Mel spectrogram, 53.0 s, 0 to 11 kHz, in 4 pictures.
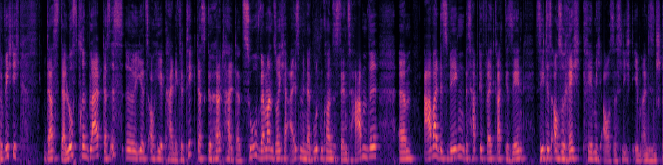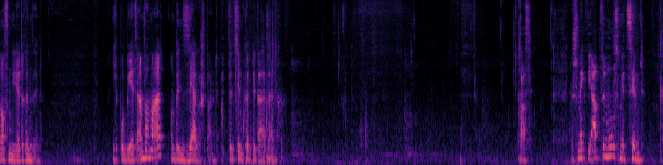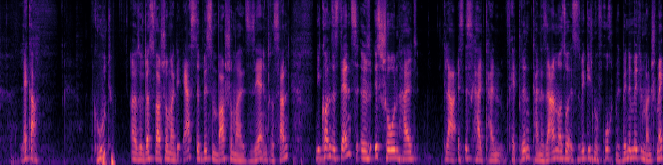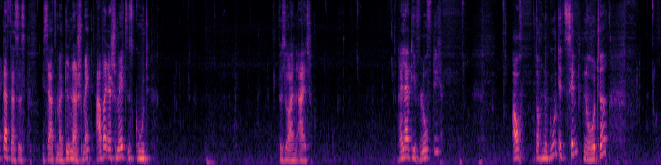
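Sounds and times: mouth sounds of eating: 19.4s - 24.6s, 48.6s - 50.6s, 51.3s - 53.0s.

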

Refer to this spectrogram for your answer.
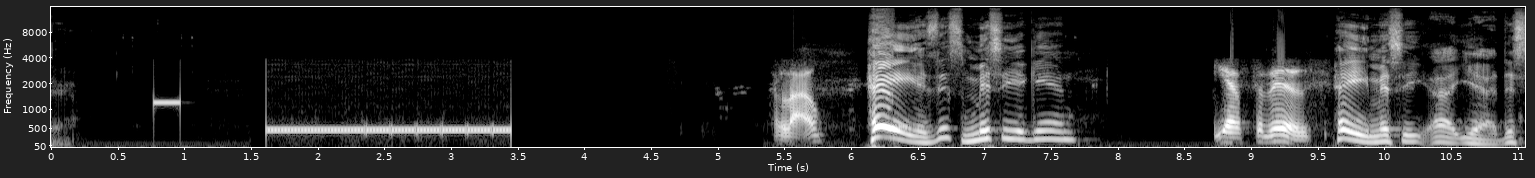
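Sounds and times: telephone ringback tone: 1.6s - 3.5s.

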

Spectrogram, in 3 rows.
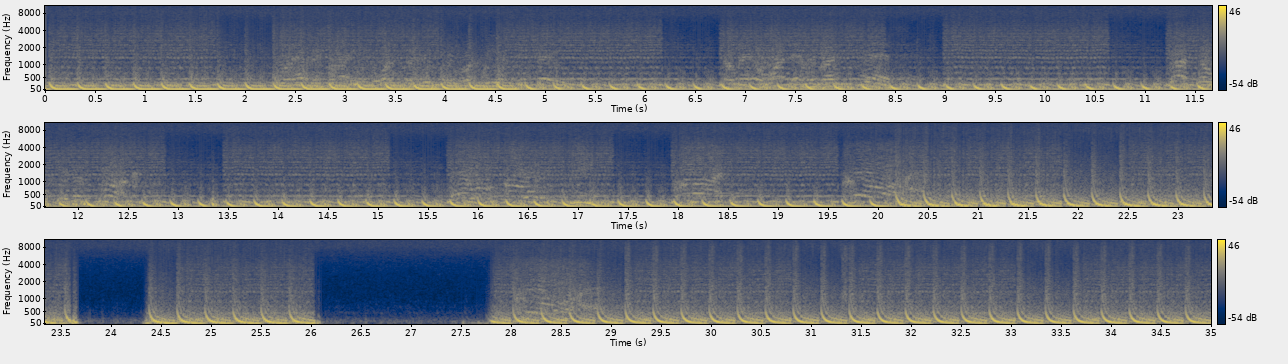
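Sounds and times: electronic dance music: 0.0s - 23.7s, 24.4s - 26.1s, 27.6s - 35.0s
fast kick drum: 0.0s - 23.7s, 24.4s - 26.1s, 27.8s - 35.0s
droning synth tone: 0.0s - 35.0s.

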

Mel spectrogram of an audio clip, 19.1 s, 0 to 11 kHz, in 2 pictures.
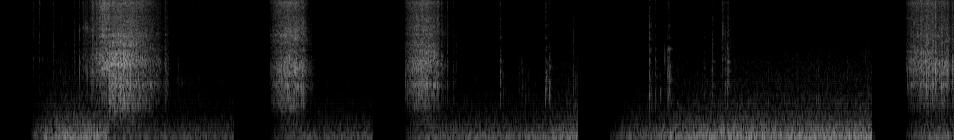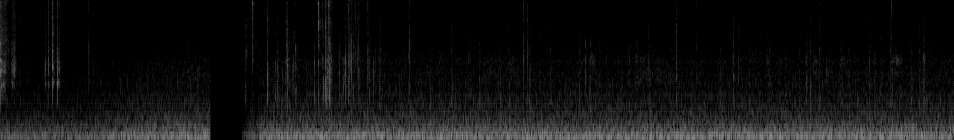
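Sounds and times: stone beads rattling into bowl: 9.1s - 9.8s.

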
